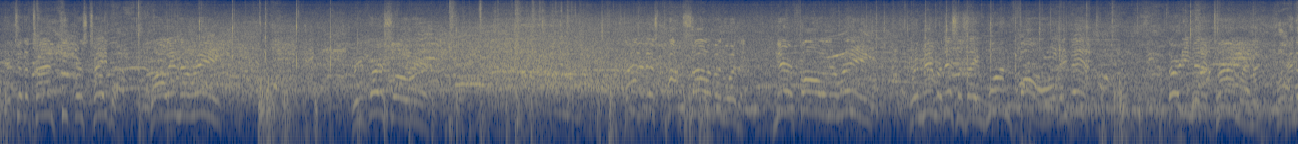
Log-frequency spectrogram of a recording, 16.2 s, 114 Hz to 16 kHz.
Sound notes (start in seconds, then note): 5.9 audience cheers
